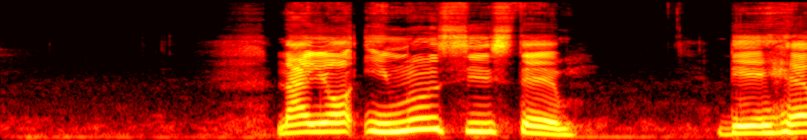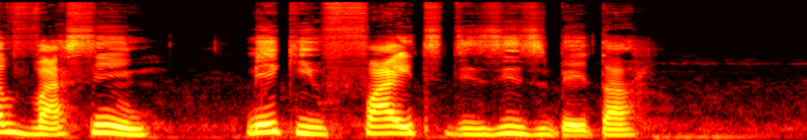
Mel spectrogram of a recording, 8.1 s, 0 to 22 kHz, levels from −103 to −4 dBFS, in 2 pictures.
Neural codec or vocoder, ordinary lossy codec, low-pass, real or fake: none; none; none; real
